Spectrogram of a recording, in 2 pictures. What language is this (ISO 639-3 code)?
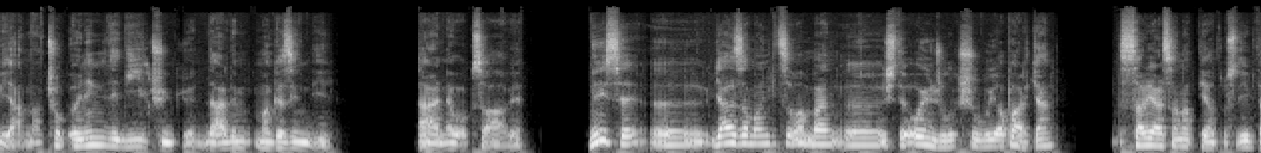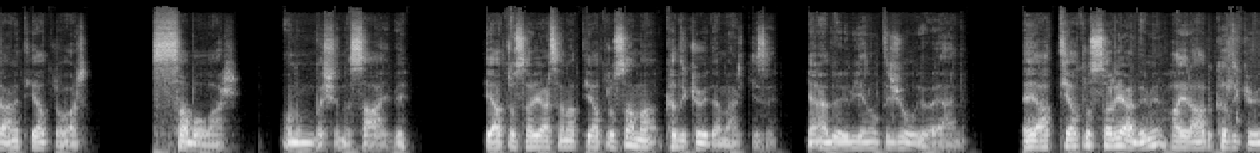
tur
